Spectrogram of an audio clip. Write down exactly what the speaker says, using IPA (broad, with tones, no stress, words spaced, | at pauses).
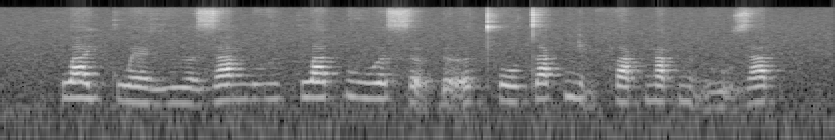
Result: hwa˧jkwɛ˨˩ɣɨ˨˩ə̯za˧ŋ vɨ˧kwa˦˥t̚ vu˧ə̯ sə̰ː˧˨ ɗə̰ː˧˥ t̪ʰo˧ t̪a˦˥k̚ɲə̰˧˨n fa˦˥k̚ŋa˦˥k̚nə̰˧˨n ɣṵ˧˨za˦˥t̚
